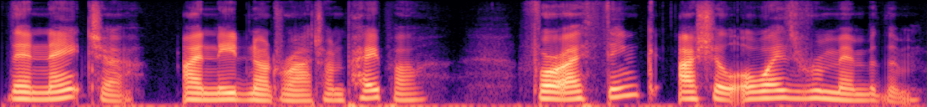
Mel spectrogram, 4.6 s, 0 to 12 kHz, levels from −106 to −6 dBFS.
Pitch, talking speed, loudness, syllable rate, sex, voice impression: 170 Hz, 205 wpm, -19 LUFS, 5.8 syllables/s, female, gender-neutral, slightly adult-like, tensed, clear, intellectual, calm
